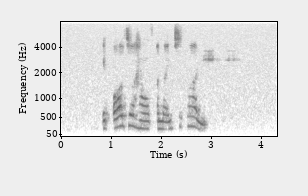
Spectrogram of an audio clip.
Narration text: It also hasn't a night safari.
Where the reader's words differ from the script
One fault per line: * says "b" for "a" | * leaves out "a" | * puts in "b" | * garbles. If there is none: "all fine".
* says "has" for "hasn't"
